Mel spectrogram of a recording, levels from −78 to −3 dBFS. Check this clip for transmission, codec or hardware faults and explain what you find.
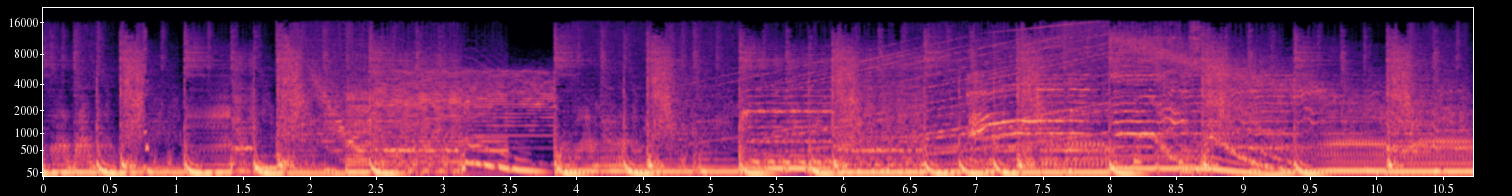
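One codec fault is audible, near the start of the clip.

From 0.72 to 0.79 s there is damaged data in a compressed stream. For about 70 ms the decoder receives corrupted bytes, misreads or rejects those frames, loses sync and hunts for the next valid frame header. The result is a short chirp, squawk, click or brief hole in the audio. On a spectrogram it shows as a narrow vertical block of odd energy or a gap that doesn't match the surrounding content. The waveform shows an abrupt, malformed segment with hard edges at both ends.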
